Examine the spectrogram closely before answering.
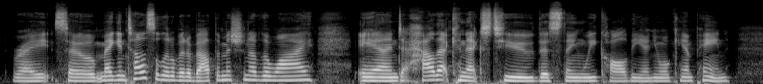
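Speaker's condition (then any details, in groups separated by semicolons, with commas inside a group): No condition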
